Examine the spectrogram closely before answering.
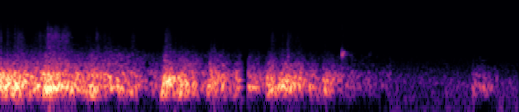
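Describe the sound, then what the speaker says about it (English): Afternoon thunderstorm thunder rolls in as a deep, rumbling roar that swells and pulses for several seconds, then fades to a low, distant grumble; loud and close, with no voices. "we're having a bad thunderstorm again this afternoon"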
